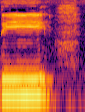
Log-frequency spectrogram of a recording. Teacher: दाल के नीचे जेर है, आगे या साकिन है, ये या मद्दा है, एक अलिफ की मिकदार खींच कर पढ़ेंगे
